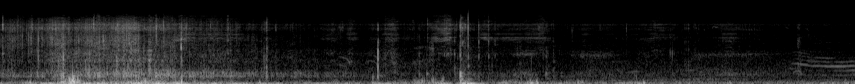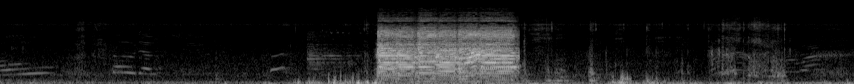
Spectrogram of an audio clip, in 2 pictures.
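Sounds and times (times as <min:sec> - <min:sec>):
bike tyres rolling over gravel: 0:00.0 - 0:04.5
wind on microphone: 0:11.5 - 0:12.6.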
